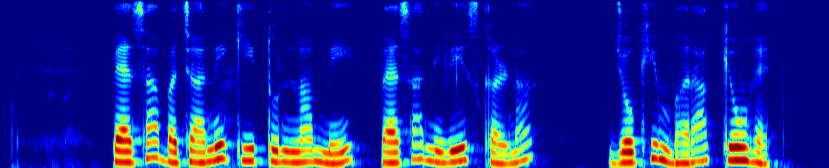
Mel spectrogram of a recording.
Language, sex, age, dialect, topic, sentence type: Hindi, female, 41-45, Hindustani Malvi Khadi Boli, banking, question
